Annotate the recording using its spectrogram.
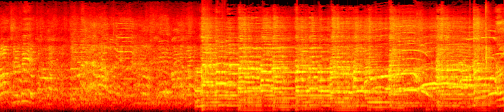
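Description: Audience chatter, then about four seconds in a swing song starts suddenly and runs on, with a stepping bass line and a singer.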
